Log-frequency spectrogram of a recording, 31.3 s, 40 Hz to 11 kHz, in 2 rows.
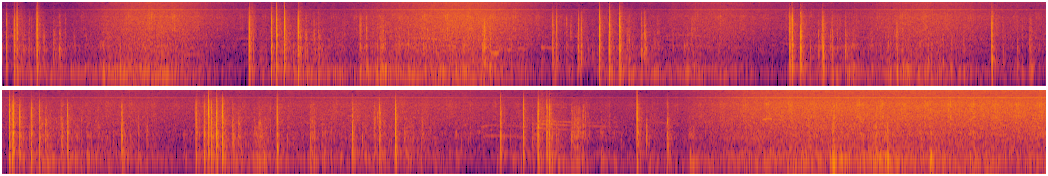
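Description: Aerial firework shells bursting: sharp bangs in quick clusters over a steady low rumble, with the heaviest volleys around 4, 12, 16 and 19 seconds in, and the rumble building again near the end.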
